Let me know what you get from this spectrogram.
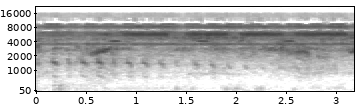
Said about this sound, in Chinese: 一大清早，天空渐渐明亮了起来，鸟儿们此起彼落的叫声，那是森林里才有的天然闹钟。这些声音唤醒了森林的动物与植物们。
